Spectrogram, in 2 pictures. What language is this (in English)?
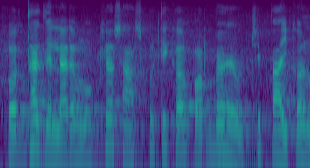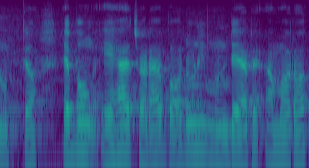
Odia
